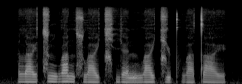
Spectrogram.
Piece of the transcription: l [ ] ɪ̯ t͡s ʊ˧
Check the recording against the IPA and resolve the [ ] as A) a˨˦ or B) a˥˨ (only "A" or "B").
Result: A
